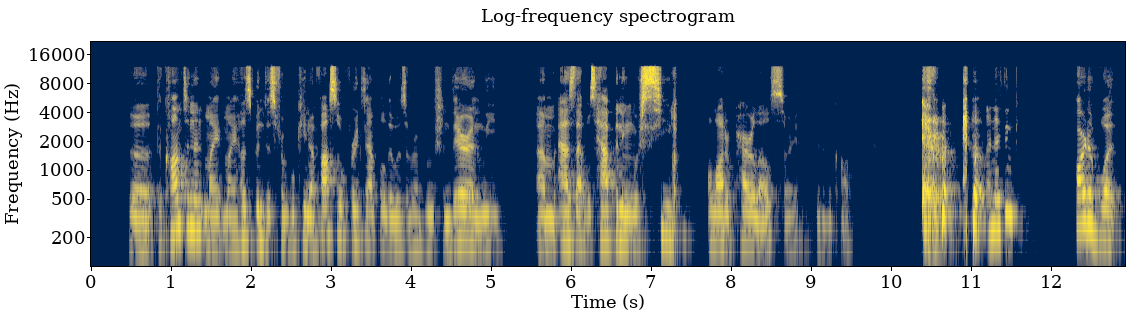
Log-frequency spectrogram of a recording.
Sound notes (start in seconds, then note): 10.3 coughing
